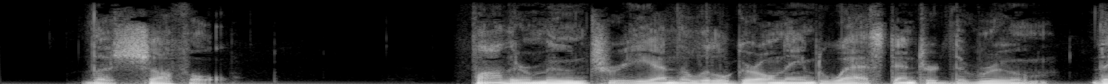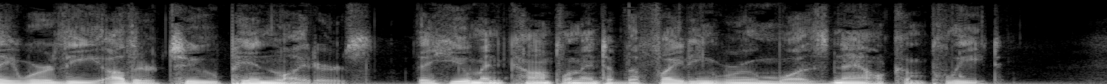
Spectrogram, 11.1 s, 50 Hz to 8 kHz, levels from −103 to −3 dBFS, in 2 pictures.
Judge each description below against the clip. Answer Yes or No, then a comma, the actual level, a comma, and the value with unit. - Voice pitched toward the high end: No, low, 100 Hz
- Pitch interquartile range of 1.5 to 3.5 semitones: Yes, average, 2.9 semitones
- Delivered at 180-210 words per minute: No, average, 155 wpm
